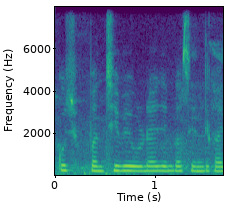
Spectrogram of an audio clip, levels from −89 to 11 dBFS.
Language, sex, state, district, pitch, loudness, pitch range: Hindi, female, Uttar Pradesh, Shamli, 220 Hz, -13 LUFS, 215-225 Hz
